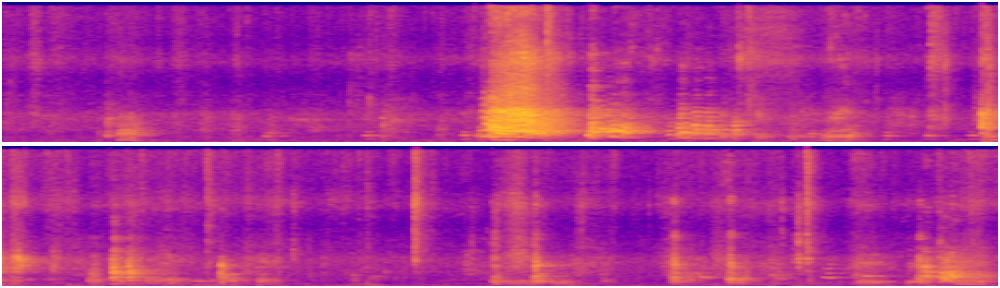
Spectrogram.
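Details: Ayam Ketawa chicken kept with a family of Pelung Bangkok chickens; one loud harsh crowing burst early on, followed by scattered shorter clucks and calls from the flock.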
